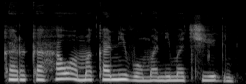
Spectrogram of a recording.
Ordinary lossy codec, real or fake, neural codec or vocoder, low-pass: none; fake; vocoder, 44.1 kHz, 128 mel bands every 512 samples, BigVGAN v2; 19.8 kHz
